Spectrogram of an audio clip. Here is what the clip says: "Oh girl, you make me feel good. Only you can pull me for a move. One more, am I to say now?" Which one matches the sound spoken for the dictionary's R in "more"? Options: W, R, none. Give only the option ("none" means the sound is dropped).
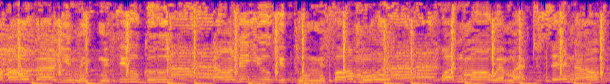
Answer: W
